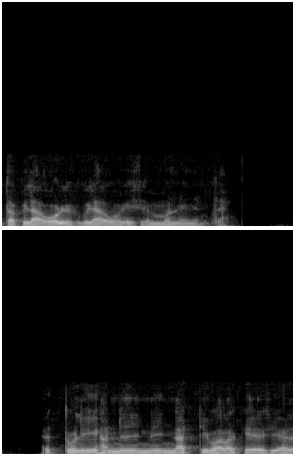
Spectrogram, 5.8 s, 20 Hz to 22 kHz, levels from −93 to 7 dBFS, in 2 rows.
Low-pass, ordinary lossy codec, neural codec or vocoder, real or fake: 7.2 kHz; MP3, 64 kbps; codec, 16 kHz, 4.8 kbps, FACodec; fake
